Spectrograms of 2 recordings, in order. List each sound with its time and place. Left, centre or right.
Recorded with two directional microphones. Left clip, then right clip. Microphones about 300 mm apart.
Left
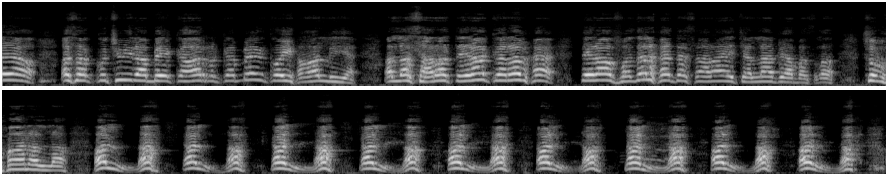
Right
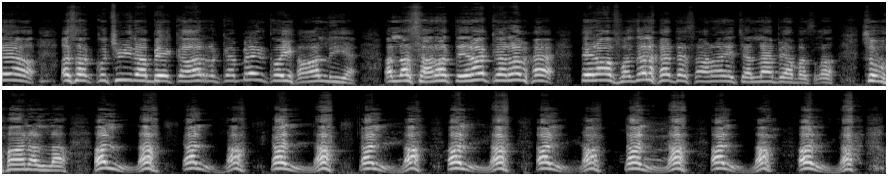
0.0 s a man's voice: right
